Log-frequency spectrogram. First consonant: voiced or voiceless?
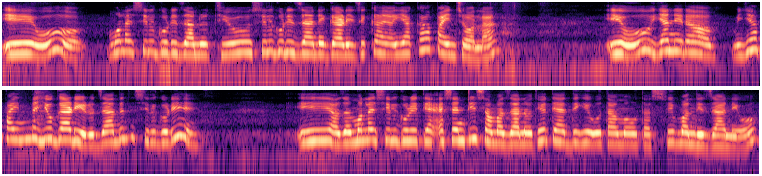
voiced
